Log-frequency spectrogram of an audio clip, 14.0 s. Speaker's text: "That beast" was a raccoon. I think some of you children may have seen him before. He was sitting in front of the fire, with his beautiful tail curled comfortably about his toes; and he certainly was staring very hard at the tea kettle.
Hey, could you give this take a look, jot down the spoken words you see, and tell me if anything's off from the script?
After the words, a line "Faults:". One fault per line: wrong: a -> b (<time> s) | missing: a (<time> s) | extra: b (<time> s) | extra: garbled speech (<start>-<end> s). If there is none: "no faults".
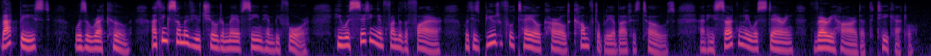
"That beast" was a raccoon. I think some of you children may have seen him before. He was sitting in front of the fire, with his beautiful tail curled comfortably about his toes; and he certainly was staring very hard at the tea kettle.
Faults:
no faults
